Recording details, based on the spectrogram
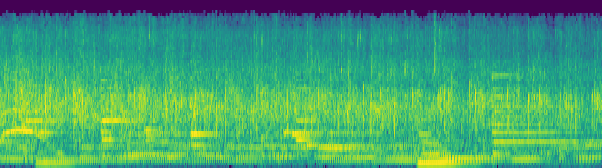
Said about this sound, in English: Clap your hands to the Lord today in faith and victory, guys.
